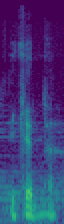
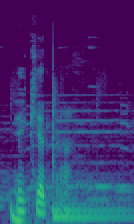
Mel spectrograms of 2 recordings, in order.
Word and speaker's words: Echidna: And how do you pronounce it again? Echidna. Echidna.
